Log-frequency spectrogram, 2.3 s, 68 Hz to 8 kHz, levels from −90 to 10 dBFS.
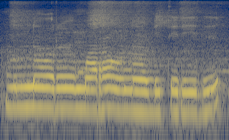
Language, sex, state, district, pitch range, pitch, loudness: Tamil, female, Tamil Nadu, Kanyakumari, 180-200 Hz, 190 Hz, -13 LUFS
